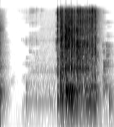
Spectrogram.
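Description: A deck of reading cards being shuffled by hand: one short run of card noise, under a second long, starting about a second in.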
